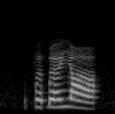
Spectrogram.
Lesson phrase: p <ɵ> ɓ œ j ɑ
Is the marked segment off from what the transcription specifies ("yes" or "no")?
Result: no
